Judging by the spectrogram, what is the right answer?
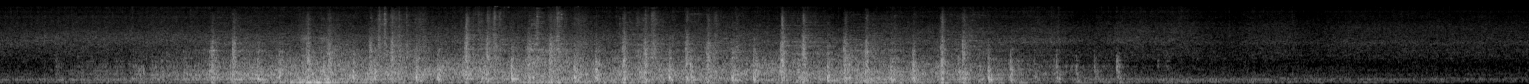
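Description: N-scale model trains rolling past on the layout, a passenger train and a line of boxcars, their wheels clicking over the rail joints in a quick, uneven clatter. The clatter builds over the first two seconds and fades away after about ten seconds.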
